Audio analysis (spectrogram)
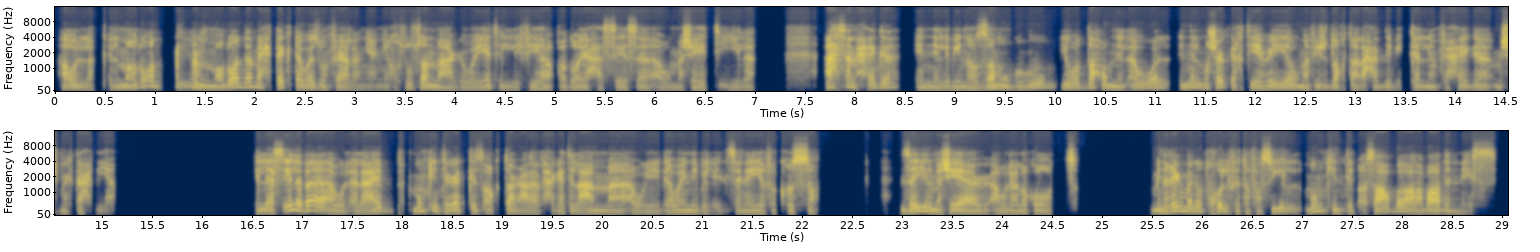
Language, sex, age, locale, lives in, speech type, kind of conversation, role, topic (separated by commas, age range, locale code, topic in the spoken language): Arabic, male, 40-44, ar-EG, Portugal, read, expert-assistant, expert, إزاي نخلي مناقشة الروايات أبسط وأريح لكل الناس؟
